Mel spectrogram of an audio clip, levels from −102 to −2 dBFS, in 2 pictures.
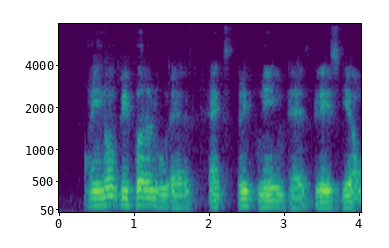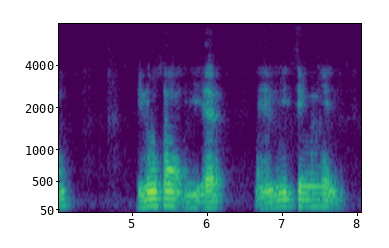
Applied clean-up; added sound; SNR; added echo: neural mask model DeepFilterNet 3.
